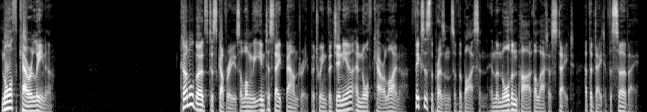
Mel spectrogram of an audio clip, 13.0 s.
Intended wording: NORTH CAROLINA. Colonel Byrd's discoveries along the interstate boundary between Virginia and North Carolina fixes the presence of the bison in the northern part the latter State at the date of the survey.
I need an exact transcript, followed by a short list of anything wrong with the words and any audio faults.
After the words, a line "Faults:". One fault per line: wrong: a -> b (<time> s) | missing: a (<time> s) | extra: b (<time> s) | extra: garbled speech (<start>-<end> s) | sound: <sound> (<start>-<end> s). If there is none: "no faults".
NORTH CAROLINA. Colonel Byrd's discoveries along the interstate boundary between Virginia and North Carolina fixes the presence of the bison in the northern part the latter State at the date of the survey.
Faults:
no faults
